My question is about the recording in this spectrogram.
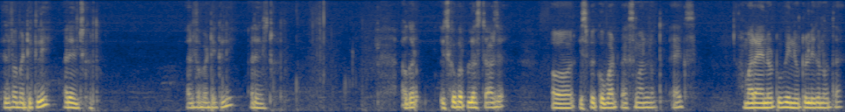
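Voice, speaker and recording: Flat-voiced man teaching chemistry. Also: mid-range voice, breathy edge, lo-fi sound. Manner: talks students through worked examples, calls them beta; thinks aloud and corrects himself. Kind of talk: exam revision lesson.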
